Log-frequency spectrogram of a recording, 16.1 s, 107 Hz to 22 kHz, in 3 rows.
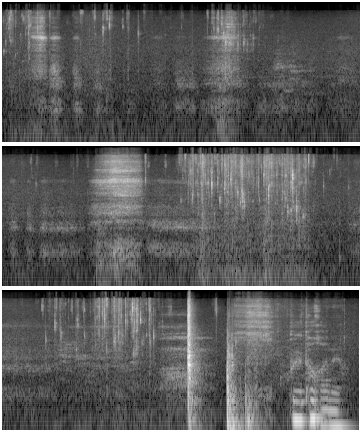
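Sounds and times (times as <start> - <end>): water gushing: 0.0 - 2.0, 8.0 - 13.2
water dripping and splashing: 0.0 - 2.3, 8.0 - 13.2.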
